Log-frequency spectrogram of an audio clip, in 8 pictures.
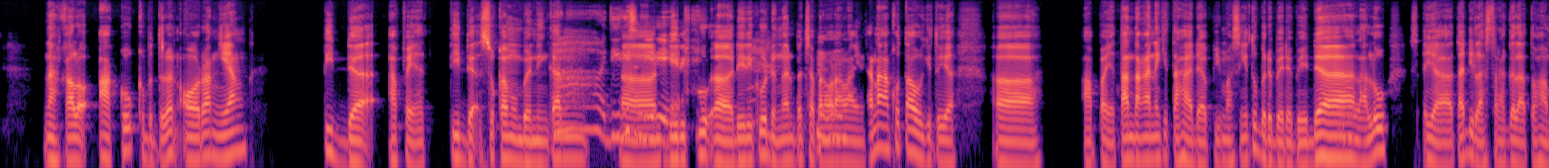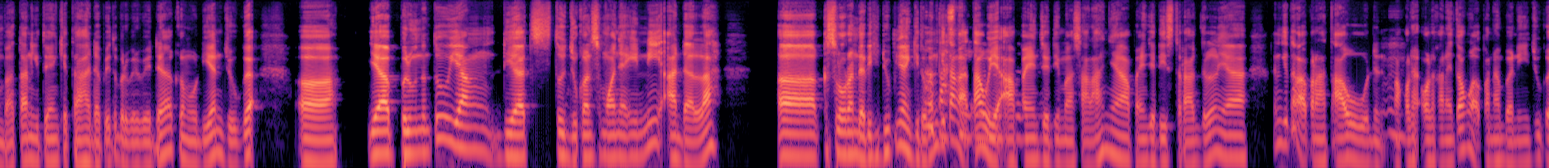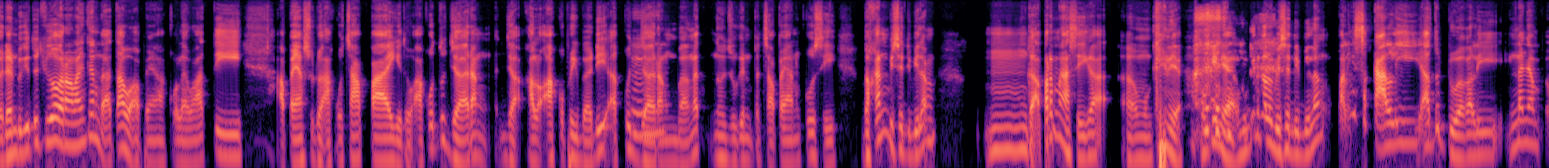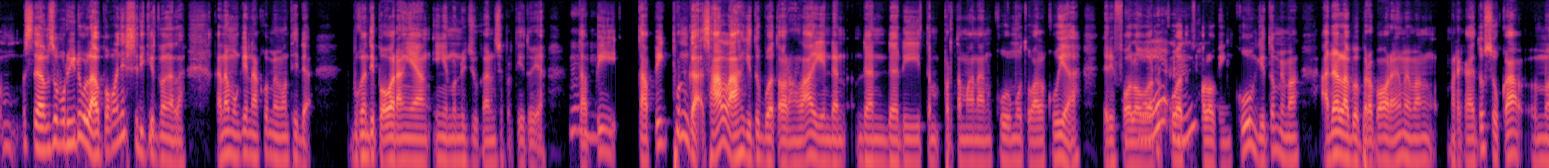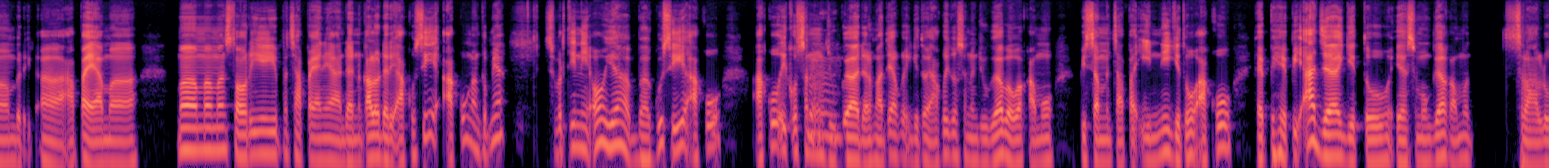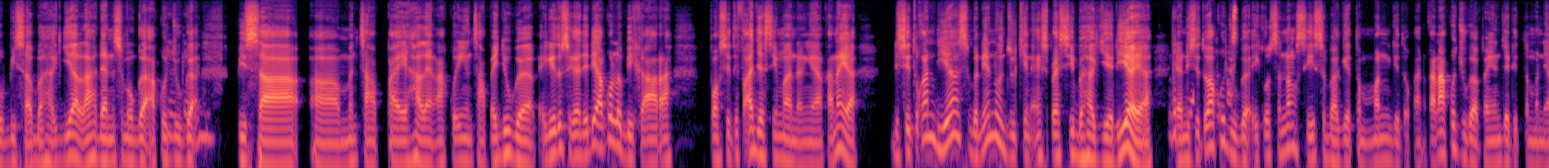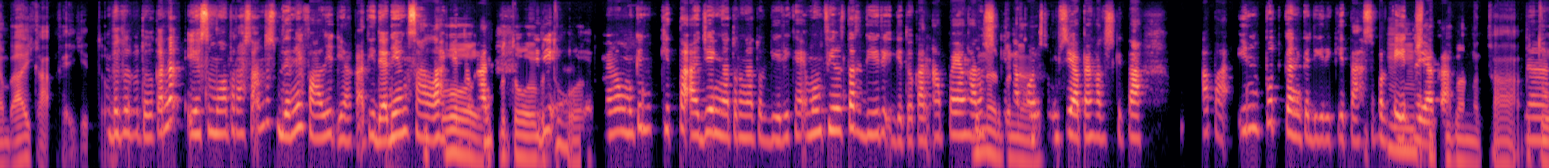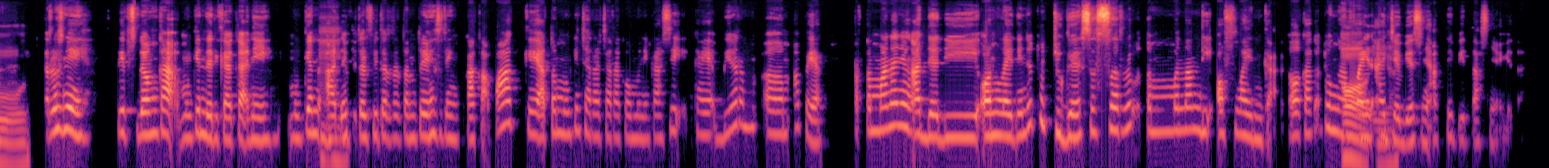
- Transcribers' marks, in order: tapping; chuckle; in English: "struggle"; in English: "struggle-nya"; laughing while speaking: "mungkin ya"; chuckle; in English: "follower-ku, following-ku"; in English: "happy-happy"
- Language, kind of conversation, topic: Indonesian, podcast, Bagaimana media sosial mengubah cara kita menjalin pertemanan?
